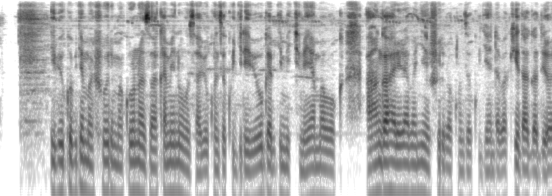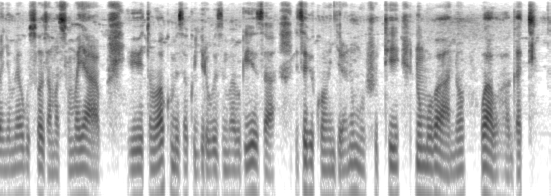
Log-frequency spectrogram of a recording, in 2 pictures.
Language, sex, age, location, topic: Kinyarwanda, male, 25-35, Huye, education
